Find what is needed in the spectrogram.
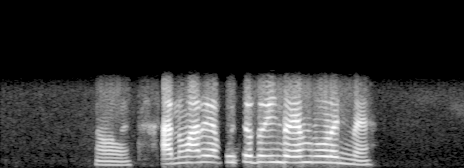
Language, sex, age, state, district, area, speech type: Santali, female, 30-45, Jharkhand, Seraikela Kharsawan, rural, conversation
